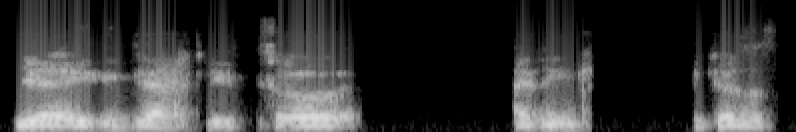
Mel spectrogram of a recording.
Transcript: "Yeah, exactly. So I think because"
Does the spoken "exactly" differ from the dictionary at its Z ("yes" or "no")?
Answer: no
